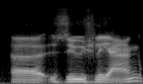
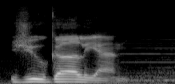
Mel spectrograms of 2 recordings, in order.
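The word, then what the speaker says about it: Zhuge Liang: I read a person's name before and it was Zhu Zhliang, but it's actually Zhu Gerliang.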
